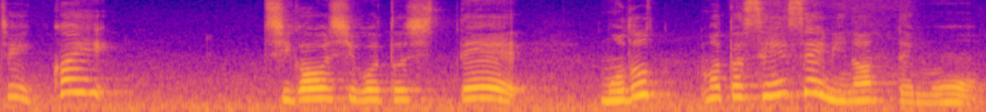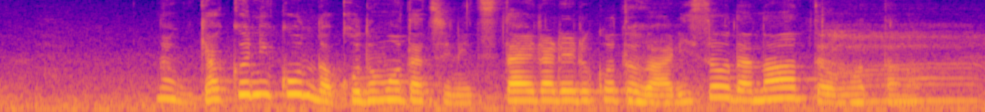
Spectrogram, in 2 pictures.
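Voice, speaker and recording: Speaking at a fairly quick pace, the voice swings very widely in pitch and breaks into long, frequent pauses over noticeable background noise. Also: woman, high pitch for a woman. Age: 20s. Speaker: TV announcer. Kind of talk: casual chat.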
